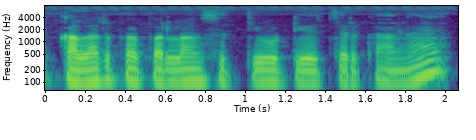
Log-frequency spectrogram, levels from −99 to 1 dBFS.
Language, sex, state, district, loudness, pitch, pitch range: Tamil, male, Tamil Nadu, Nilgiris, -24 LUFS, 105 Hz, 100-110 Hz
